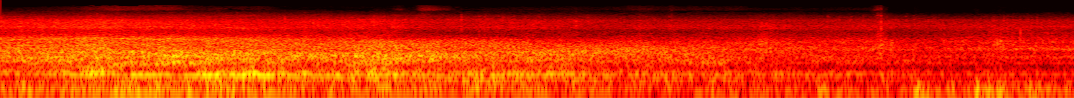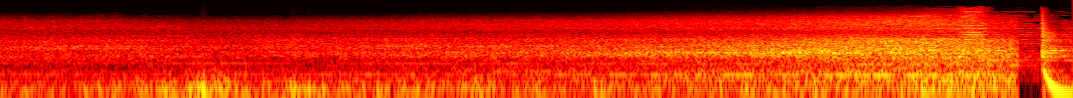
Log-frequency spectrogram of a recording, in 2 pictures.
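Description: Motor vehicle noise: a steady rush with a low hum in the first few seconds, easing off in the middle and swelling again near the end.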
